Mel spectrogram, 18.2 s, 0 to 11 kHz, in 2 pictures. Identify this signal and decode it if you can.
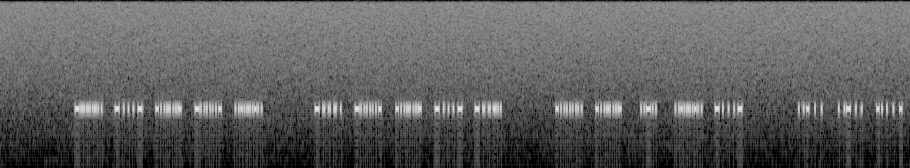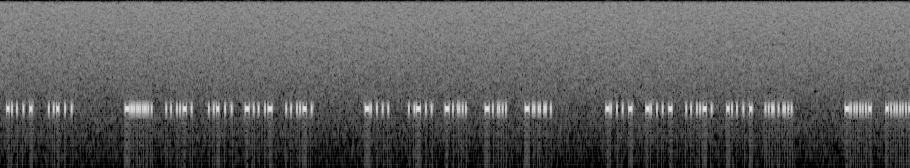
Hellschreiber (Feld-Hell, 122.5 baud), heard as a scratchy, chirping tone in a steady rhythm, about 1200 Hz. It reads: ENQDZ PDQNR CQIZH YTVVY EJYMJ LTKKP UUJVX …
